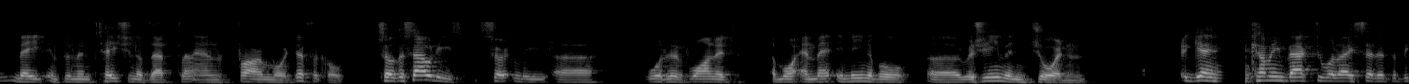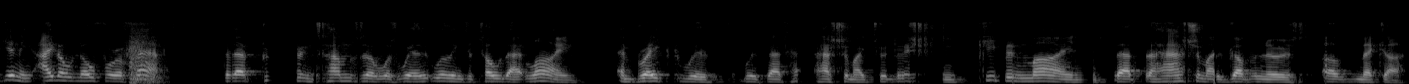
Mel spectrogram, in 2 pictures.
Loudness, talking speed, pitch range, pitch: -36 LUFS, 140 wpm, 115-150 Hz, 130 Hz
